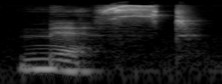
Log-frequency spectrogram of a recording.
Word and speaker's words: missed: Missed, missed. How do you pronounce this word? The final infinitive sound is the T sound.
